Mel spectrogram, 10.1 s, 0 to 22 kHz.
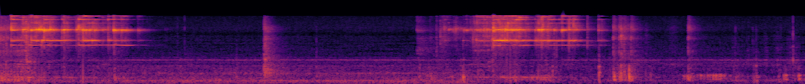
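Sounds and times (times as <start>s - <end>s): small metal bells jingling: 0.0s - 2.0s, 5.5s - 7.7s.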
